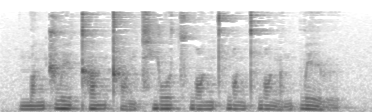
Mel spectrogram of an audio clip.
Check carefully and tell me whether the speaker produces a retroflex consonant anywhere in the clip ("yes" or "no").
yes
